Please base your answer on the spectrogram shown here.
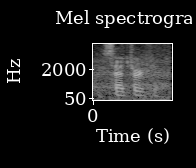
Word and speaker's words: Cetric: pretty close to fonetic how would you pronounce my name Patrick cetric not not Cedric you wouldn't do that well most people believe that it is Cedric pretty quickly and they get it wrong they got it wrong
